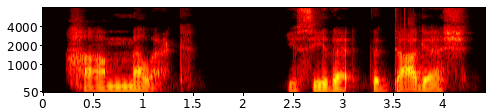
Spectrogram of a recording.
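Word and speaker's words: המלך: So ha, plus the first mem, then the next mem, melech. I'm exaggerating the pronunciation, you barely hear it. Ha-melech, ha-melech.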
